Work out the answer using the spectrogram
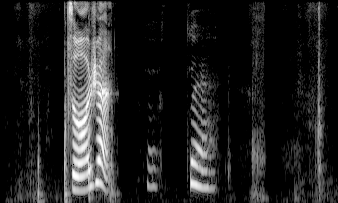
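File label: "ze2ren4", Mandarin Chinese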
